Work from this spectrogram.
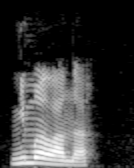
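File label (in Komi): "нималана", Komi, female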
